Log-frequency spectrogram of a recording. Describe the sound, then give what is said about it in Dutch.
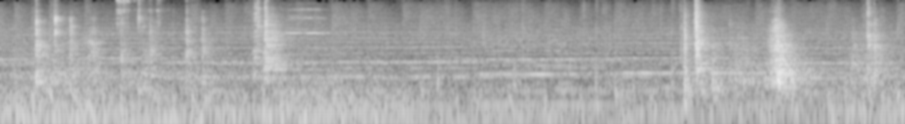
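A door being opened, with a few sharp clacks and rattles standing out against a steady, rain-like hiss in the background. “Ik doe de deur open en dan krijgen jullie vijf minuten van me.”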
